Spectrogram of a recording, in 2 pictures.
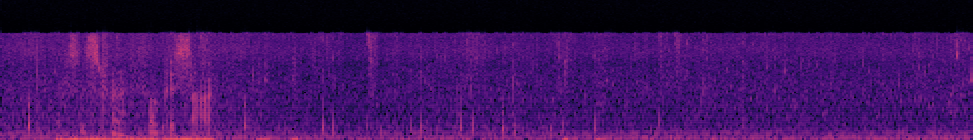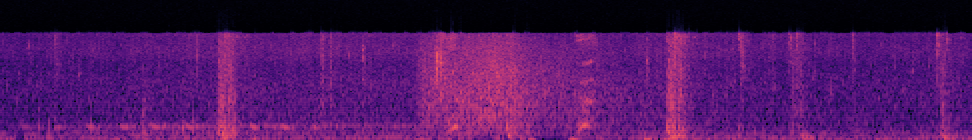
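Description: A small waterfall splashes and gurgles steadily.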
